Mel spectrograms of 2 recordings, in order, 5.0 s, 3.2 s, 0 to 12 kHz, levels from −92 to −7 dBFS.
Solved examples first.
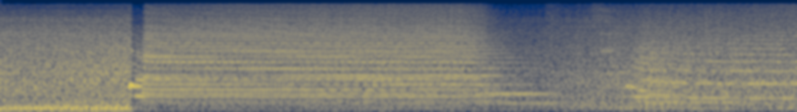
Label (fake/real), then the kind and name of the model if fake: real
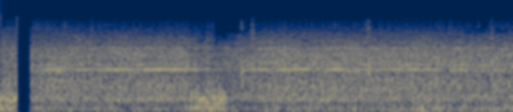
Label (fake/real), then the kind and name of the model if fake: real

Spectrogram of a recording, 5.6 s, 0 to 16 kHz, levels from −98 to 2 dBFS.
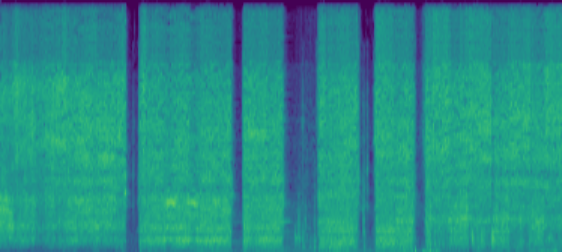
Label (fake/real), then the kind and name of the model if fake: fake, autoencoder, DAC-VAE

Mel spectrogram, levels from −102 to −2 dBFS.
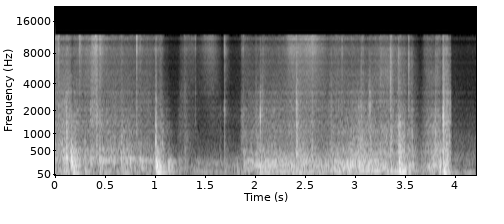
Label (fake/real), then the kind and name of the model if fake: fake, autoencoder, DAC-VAE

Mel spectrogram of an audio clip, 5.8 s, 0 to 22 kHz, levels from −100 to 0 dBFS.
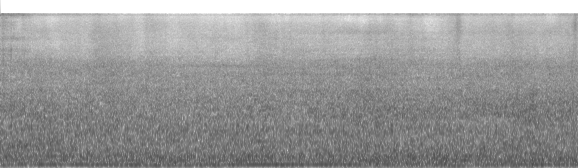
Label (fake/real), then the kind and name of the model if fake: fake, autoencoder, DAC-VAE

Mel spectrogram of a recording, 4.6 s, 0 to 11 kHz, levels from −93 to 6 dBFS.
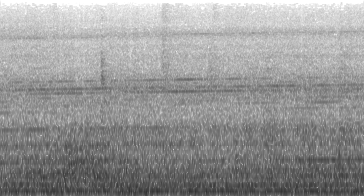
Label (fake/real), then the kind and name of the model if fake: real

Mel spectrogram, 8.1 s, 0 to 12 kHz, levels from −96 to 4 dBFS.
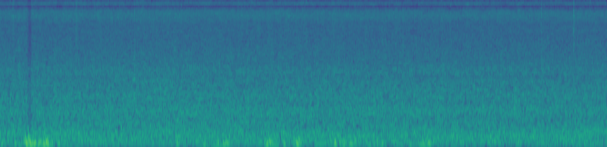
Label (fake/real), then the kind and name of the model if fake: fake, autoencoder, DAC-VAE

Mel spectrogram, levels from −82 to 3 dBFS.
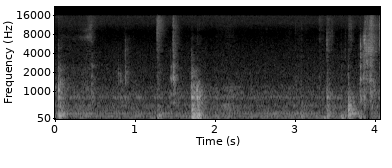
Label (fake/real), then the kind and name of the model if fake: real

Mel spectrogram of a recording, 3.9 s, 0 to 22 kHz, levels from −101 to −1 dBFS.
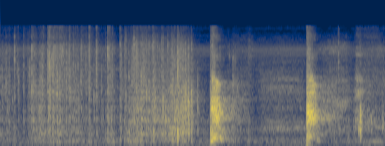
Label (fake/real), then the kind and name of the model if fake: real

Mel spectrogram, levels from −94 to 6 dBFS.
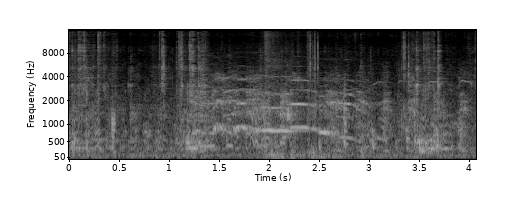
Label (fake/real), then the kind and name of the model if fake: real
